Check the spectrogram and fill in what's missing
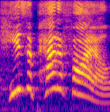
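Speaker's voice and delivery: high, loud hysterical accusation; hammed-up parental alarm; mock panicked mom. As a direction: wail it like an overreacting mother. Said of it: "the mom was like".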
